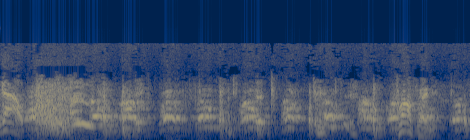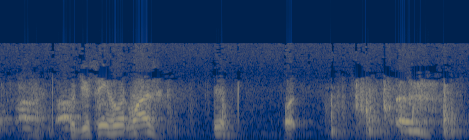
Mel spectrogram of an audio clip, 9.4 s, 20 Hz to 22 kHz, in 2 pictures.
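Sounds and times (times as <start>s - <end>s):
speech: 0.0s - 2.0s, 4.0s - 7.2s, 8.8s - 9.1s
dog barking: 0.2s - 5.6s.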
